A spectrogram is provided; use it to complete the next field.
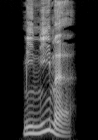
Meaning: inflection of minim: 1. strong/mixed nominative/accusative feminine singular 2. strong nominative/accusative plural 3. weak nominative all-gender singular 4. weak accusative feminine/neuter singular
- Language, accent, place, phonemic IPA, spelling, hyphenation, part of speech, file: German, Germany, Berlin, /miˈniːmə/, minime, mi‧ni‧me, adjective, De-minime.ogg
